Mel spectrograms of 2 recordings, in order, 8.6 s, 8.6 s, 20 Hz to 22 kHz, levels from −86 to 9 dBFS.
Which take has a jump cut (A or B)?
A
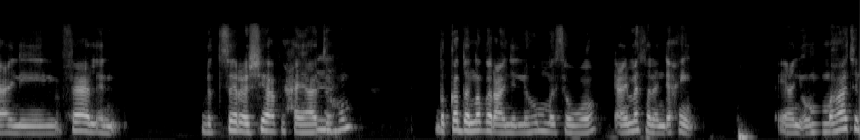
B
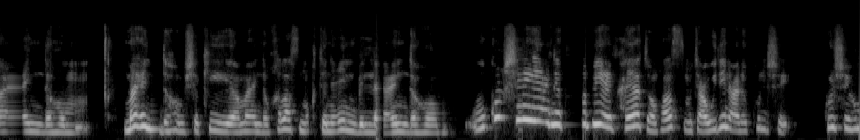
B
